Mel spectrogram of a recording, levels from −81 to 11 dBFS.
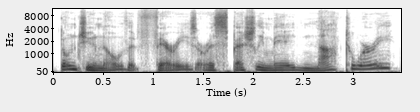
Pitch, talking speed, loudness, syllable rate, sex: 135 Hz, 190 wpm, -17 LUFS, 5.1 syllables/s, male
